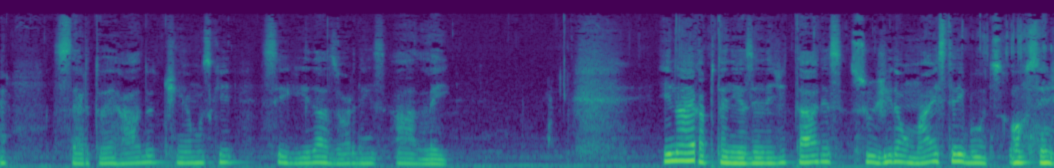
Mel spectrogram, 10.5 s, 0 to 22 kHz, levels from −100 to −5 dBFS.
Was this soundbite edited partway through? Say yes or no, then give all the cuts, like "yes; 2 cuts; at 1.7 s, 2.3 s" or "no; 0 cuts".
yes; 1 cut; at 6.9 s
